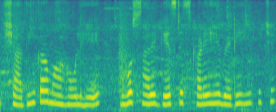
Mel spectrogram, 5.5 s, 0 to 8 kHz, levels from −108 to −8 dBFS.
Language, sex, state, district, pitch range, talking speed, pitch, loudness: Hindi, female, Bihar, West Champaran, 220-265 Hz, 130 wpm, 240 Hz, -17 LUFS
